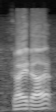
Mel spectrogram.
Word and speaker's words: Godot: And now we have something like Godot, right? Yeah. Which is, am I pronouncing it right? Godot or Godot?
